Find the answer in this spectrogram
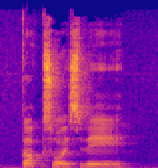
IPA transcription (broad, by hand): kaksois.veː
